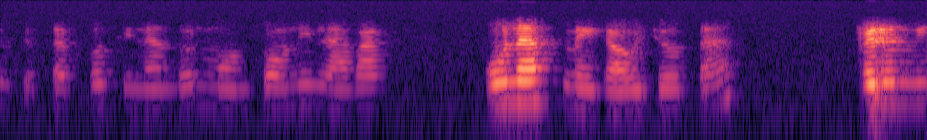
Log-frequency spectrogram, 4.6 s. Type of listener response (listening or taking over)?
listening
